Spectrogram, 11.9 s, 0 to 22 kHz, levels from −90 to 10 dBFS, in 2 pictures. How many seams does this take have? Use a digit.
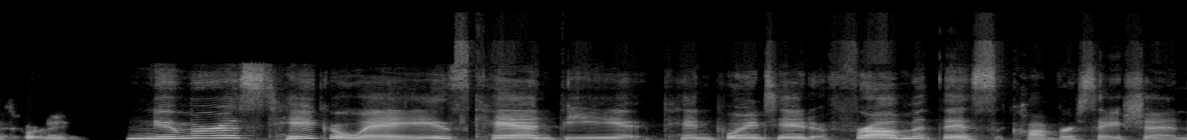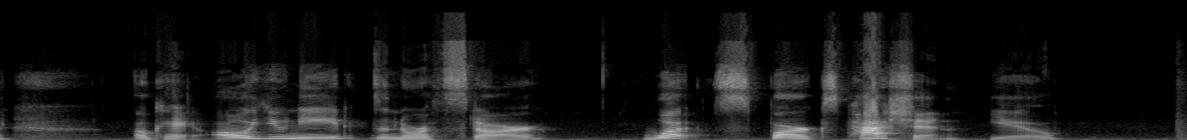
2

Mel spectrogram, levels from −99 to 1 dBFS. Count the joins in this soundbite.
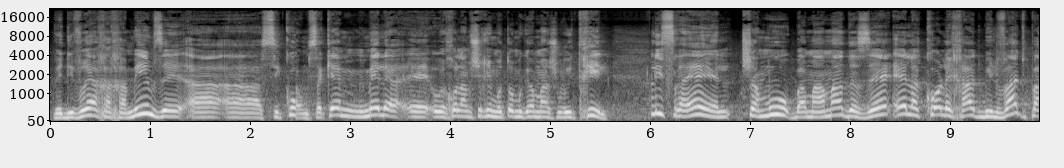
3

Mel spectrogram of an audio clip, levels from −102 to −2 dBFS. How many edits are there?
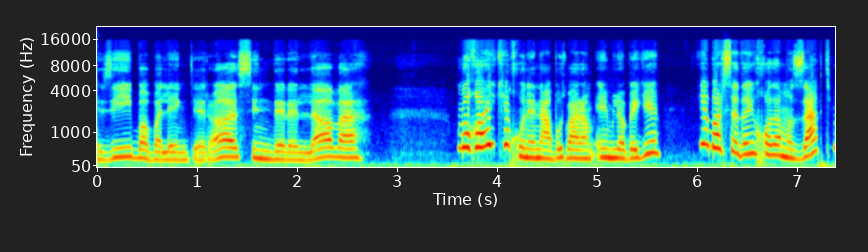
2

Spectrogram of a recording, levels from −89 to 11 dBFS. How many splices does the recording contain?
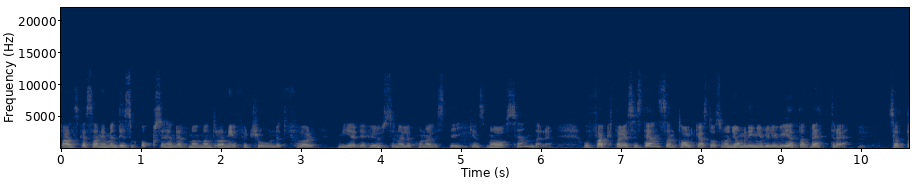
1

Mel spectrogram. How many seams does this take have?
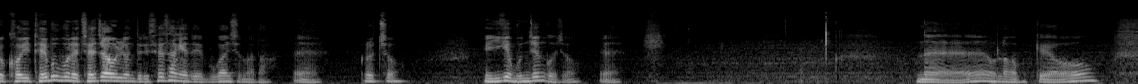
0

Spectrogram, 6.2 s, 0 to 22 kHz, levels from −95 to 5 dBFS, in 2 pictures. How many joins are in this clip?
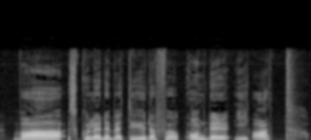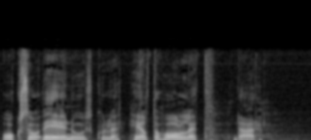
4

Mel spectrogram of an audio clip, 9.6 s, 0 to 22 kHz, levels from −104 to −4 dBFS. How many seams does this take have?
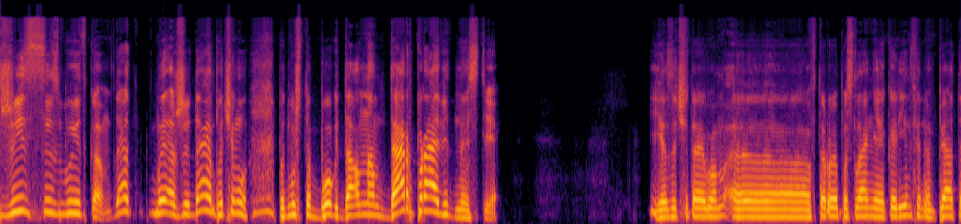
0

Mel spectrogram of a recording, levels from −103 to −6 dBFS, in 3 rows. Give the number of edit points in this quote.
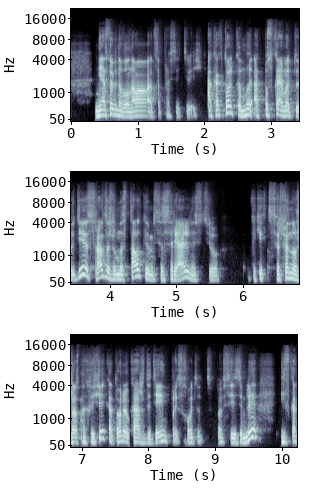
2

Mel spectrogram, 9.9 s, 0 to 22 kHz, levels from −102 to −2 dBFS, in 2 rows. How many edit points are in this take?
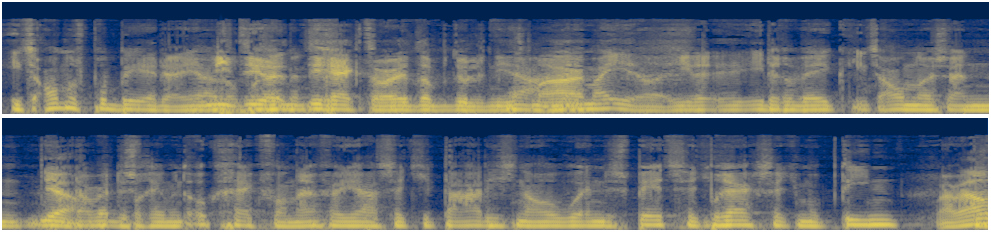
2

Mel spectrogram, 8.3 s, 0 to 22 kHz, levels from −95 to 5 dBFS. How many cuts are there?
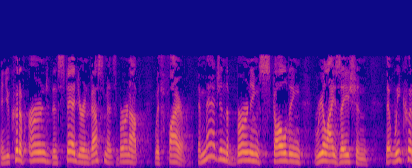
4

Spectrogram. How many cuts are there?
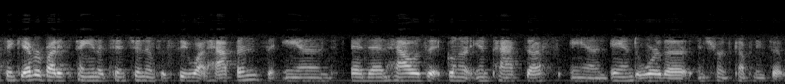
3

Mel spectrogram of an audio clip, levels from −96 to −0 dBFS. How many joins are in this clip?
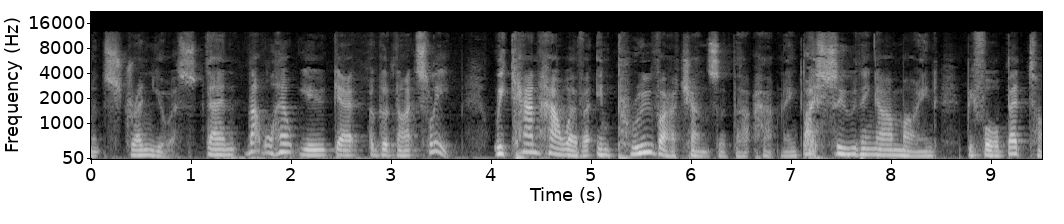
1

